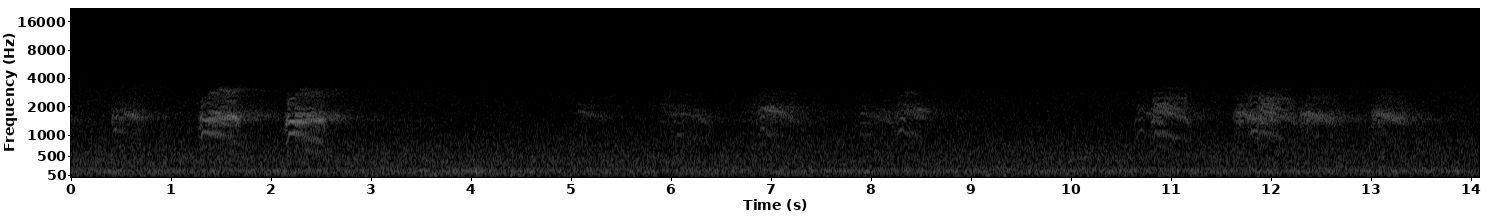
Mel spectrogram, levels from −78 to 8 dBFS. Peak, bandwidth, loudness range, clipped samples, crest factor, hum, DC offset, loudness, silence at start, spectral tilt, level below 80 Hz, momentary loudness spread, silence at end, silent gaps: -34 dBFS; 16.5 kHz; 8 LU; under 0.1%; 20 dB; none; under 0.1%; -53 LUFS; 0 s; -4 dB/octave; -70 dBFS; 11 LU; 0 s; none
